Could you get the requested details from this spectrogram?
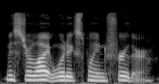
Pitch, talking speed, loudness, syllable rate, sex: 185 Hz, 150 wpm, -15 LUFS, 5.3 syllables/s, female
